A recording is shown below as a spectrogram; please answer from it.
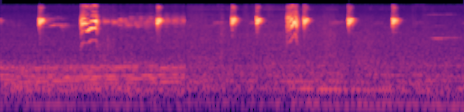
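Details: High thin chips and short whistled notes from a black sunbird, with a quick twittering flourish early on, the sharp notes repeated irregularly about every half second.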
